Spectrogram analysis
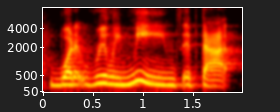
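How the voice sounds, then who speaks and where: A woman's voice: medium pitch, unhurried, fairly bright tone. A woman hosting a casual book discussion, talking in a rambling way with lots of fillers and restarts. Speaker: booktube host.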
